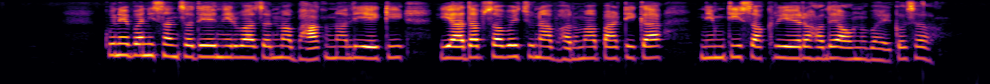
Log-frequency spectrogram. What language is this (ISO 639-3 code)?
nep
